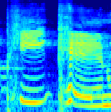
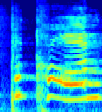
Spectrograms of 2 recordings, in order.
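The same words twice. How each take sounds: First: The first syllable sounds like 'pee'. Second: The first syllable does not sound like 'pee'. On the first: The speaker calls it wrong. "Not pecan. Why are you peeing in a can?" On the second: The speaker calls it right. "It's pecan pie, goddammit"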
